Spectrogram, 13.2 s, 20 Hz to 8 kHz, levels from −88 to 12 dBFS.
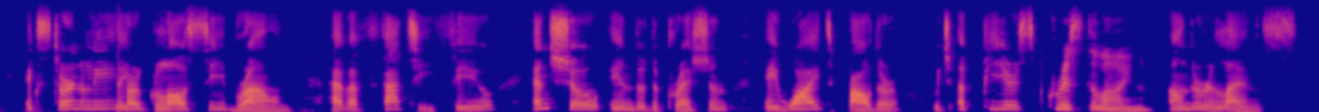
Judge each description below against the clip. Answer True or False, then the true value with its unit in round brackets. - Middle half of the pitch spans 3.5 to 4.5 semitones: True (4.2 semitones)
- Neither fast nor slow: False (105 wpm)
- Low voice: False (225 Hz)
